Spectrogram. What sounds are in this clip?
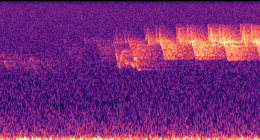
Red-eyed Vireo, Ovenbird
